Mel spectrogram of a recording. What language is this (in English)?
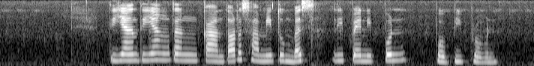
Javanese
